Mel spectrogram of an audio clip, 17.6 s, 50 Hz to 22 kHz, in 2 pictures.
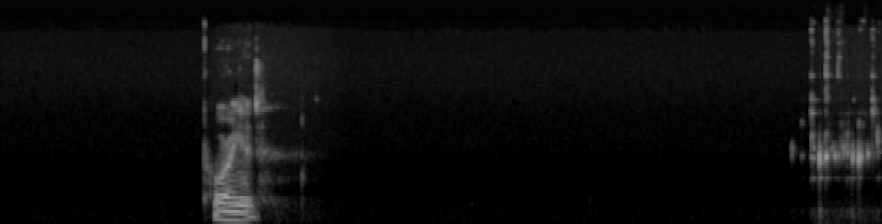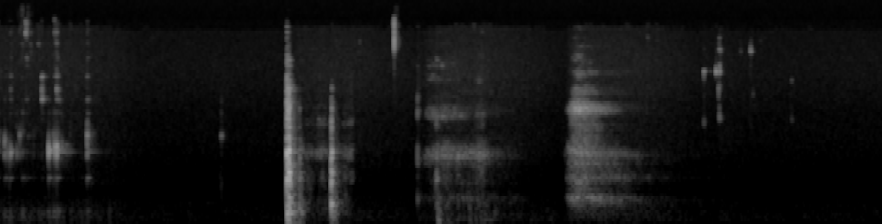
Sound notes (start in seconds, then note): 7.9 sounds of tea being poured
